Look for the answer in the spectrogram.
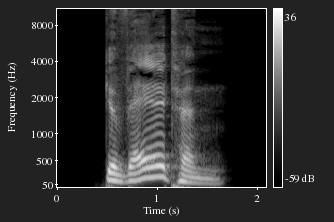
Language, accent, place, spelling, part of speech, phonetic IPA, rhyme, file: German, Germany, Berlin, gewählten, adjective, [ɡəˈvɛːltn̩], -ɛːltn̩, De-gewählten.ogg
- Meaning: inflection of gewählt: 1. strong genitive masculine/neuter singular 2. weak/mixed genitive/dative all-gender singular 3. strong/weak/mixed accusative masculine singular 4. strong dative plural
